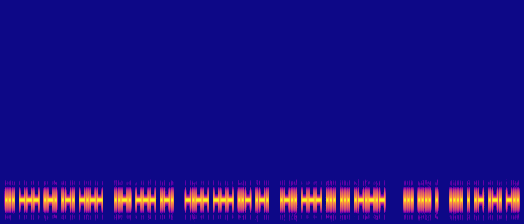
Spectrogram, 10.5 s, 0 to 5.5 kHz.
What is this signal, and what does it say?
Morse code, heard as a keyed tone, about 34 wpm, 600 Hz. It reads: SORRY FOR YOUR LOSS. SHE HEARD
